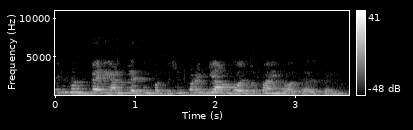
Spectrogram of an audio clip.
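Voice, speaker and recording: A young woman playing a sharp-tongued Victorian country girl in a stage play, theatrical and pointedly polite. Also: extremely high pitch, brisk, dull audio. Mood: dismayed. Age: young adult. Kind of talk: amateur stage play performance. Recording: echoey stage, faint noise.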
